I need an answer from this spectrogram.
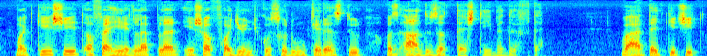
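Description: A man reading a novel aloud as an audiobook narrator, in measured, even storytelling. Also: medium pitch. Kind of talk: scripted narration.

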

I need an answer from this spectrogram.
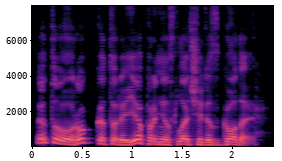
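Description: A man narrating a novel in the first person with an expressive, lively reading. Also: a little high, fast. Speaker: audiobook reader.

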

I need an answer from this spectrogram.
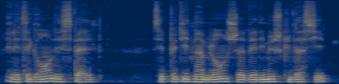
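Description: Male audiobook reader, low pitch, dark husky tone, measured delivery. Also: flat delivery. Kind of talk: audiobook narration.

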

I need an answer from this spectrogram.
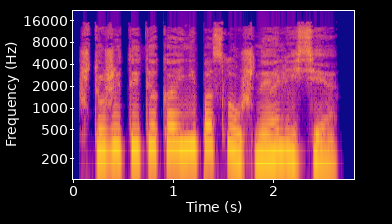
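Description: A woman voicing a commanding, domineering male king in an audiobook, speaking low and curt. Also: animated, normal speed, warm tone, no echo, studio quality. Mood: stern.

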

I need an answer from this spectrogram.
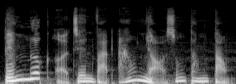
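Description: A man's voice: mid-range voice, huge pitch swings, moderate pace, mellow. A man narrating a ghost story in a dramatic, suspenseful way.

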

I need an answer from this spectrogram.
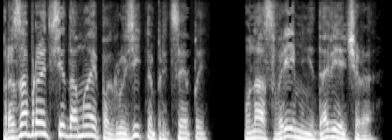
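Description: A man voicing a calm, wry male commander who explains matter-of-factly. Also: medium pitch, quick pace, breathy edge, no echo, clean studio sound. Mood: explaining.

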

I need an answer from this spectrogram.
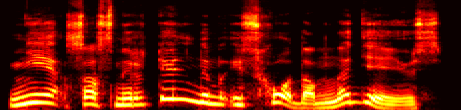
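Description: A man's voice: high voice, huge pitch swings, warm tone, no echo, clean studio sound, pitched above the performer's own voice, heavily acted. A man voicing a polite, reasoning horned male archivist at a royal court in an audiobook. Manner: courteous, measured.

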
